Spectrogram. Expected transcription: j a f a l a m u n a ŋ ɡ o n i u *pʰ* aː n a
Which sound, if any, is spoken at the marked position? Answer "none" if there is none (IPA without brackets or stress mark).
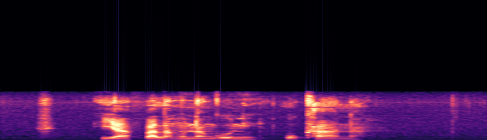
kʰ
